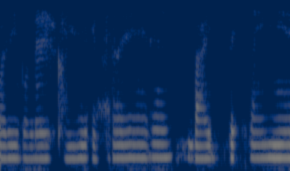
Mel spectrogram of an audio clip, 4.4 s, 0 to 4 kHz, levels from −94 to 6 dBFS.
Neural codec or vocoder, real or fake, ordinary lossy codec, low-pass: codec, 16 kHz in and 24 kHz out, 0.9 kbps, LongCat-Audio-Codec, four codebook decoder; fake; none; 3.6 kHz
